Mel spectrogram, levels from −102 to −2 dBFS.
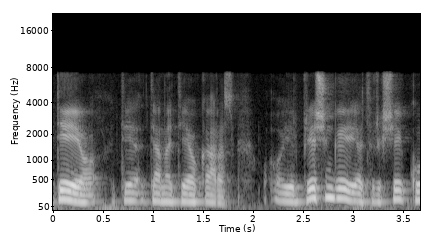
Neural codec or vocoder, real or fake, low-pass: none; real; 7.2 kHz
